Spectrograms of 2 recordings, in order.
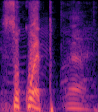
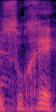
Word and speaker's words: Suquet: You know this name Suquet, it sounds like a Rift Valley name. I know. You know that? Pronounce it like Rift Valley. Suquet. Suquet.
